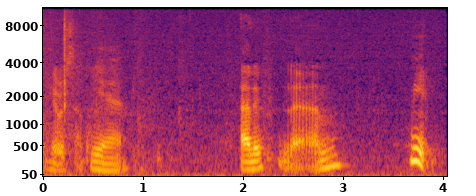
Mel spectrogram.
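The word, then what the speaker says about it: لام: Because here, the alphabet lam is written, and it's not pronounced la. It's pronounced as Yeah. lam, Yeah.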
